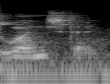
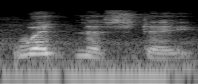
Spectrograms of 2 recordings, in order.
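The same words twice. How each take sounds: First: The D in the middle is silent. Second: The D in the middle is pronounced. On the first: The speaker calls it right. "but actually how you say it is" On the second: The speaker calls it wrong. "sometimes little children, if they read, they say"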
